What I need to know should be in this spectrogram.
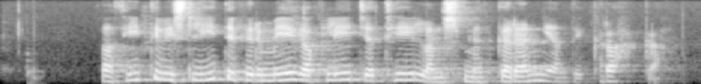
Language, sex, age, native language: Icelandic, female, 40-49, Icelandic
